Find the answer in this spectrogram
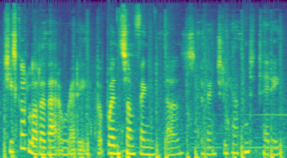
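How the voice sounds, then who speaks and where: A woman streamer with a mid-range, vocal-fry voice talks fast in a loose, rambling way, swearing now and then. She's chatting casually while playing a role-play game, with game music and horse hooves behind her.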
